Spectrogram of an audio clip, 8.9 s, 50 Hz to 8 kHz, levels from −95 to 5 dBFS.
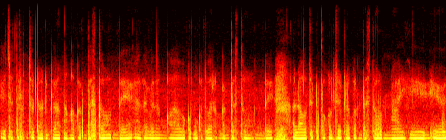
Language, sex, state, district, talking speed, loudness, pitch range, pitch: Telugu, female, Andhra Pradesh, Visakhapatnam, 100 wpm, -19 LUFS, 175-185 Hz, 180 Hz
